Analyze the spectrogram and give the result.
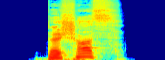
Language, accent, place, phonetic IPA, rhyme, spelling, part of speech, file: German, Germany, Berlin, [bəˈʃɔs], -ɔs, beschoss, verb, De-beschoss.ogg
- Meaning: first/third-person singular preterite of beschießen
